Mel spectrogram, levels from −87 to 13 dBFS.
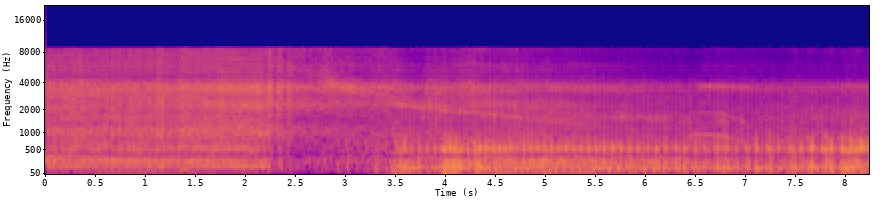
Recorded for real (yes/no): no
